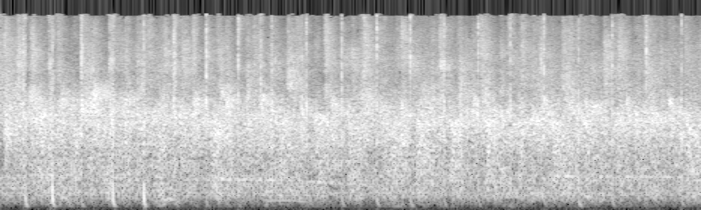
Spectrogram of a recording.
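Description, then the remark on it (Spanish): A live audience at the CIDOB, the Barcelona Centre for International Affairs, in Barcelona applauds steadily and loudly for several seconds, a dense wash of many hands clapping at once with no talking over it. “Y hoy con público, que se note ese público, por favor.”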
